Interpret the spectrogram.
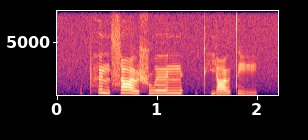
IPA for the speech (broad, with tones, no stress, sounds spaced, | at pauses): pʰ ə˥˨ n s ɑ˥˨ ʊ̯ ʂ w ə˦ n | pʰ j ɑ˨˦ ʊ̯ t̪ ḭ˨˩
